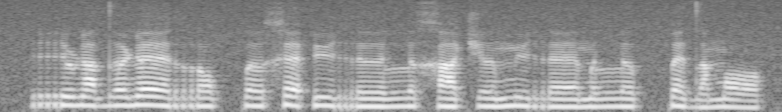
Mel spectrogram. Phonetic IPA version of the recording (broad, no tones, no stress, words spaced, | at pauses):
ryɳa d̪əːɳɛː rɔpːəː xɛ ʔy rɘːlːə xat͡ʃɘː myrɛː məlːəːpːɛ d̪amɔ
